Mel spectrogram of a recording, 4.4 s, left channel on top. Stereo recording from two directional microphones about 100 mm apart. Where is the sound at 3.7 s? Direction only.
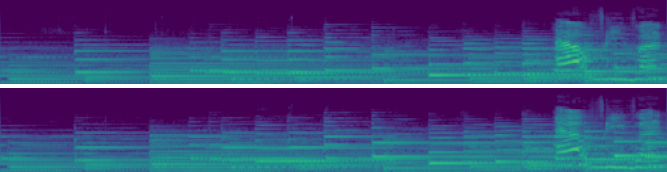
50° right (ahead or behind).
